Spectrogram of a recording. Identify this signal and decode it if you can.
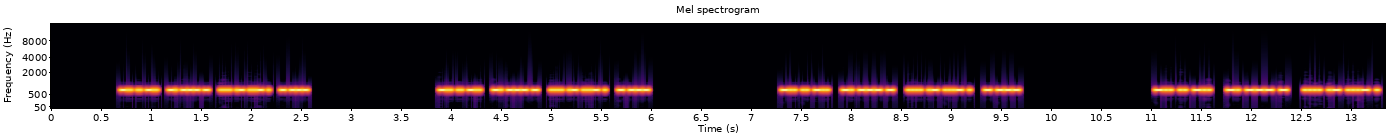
Morse code, heard as a keyed tone, about 61 wpm, 700 Hz. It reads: DID NOT HAVE TO DID NOT HAVE TO DID NOT HAVE TO DID NOT HAVE
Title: Speed-Racing - Sets of 4 Words 50wpm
